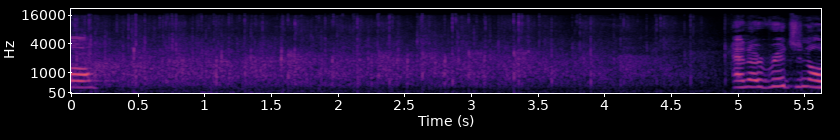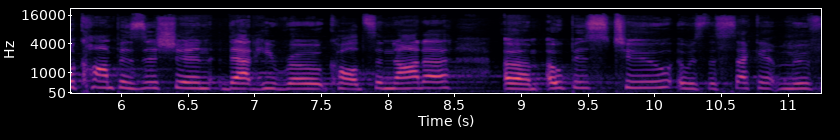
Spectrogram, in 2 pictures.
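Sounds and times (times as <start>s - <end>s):
worship service congregation applause for a performer after his original sonata: 0.0s - 5.0s
speech: 5.0s - 11.2s.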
